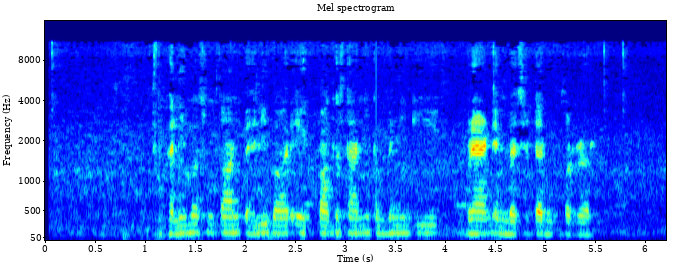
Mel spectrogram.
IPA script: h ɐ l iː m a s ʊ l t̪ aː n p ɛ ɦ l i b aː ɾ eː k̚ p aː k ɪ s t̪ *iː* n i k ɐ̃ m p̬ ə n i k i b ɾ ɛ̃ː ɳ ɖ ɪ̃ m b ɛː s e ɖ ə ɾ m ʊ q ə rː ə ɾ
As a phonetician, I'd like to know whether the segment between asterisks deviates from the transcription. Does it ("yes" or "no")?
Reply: yes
